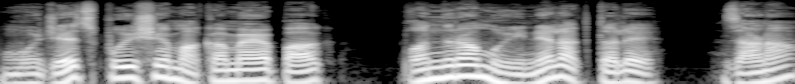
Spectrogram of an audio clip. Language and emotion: Goan Konkani, sad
